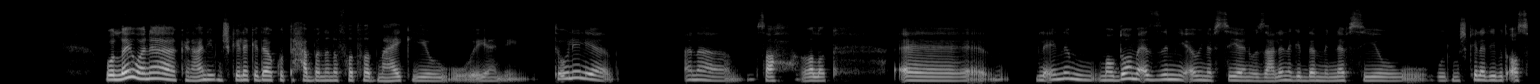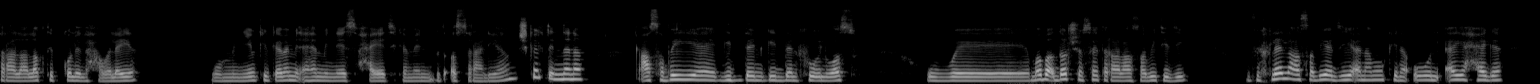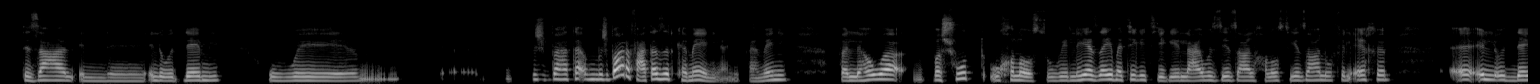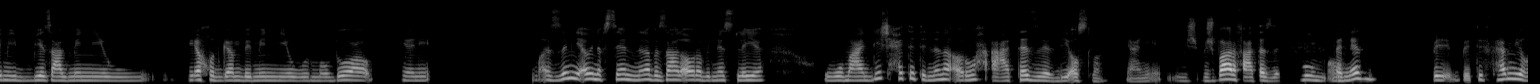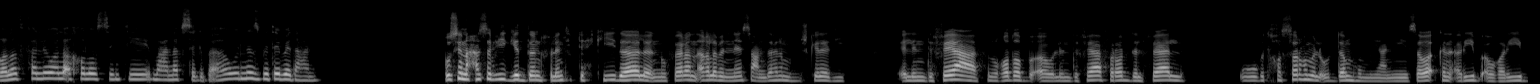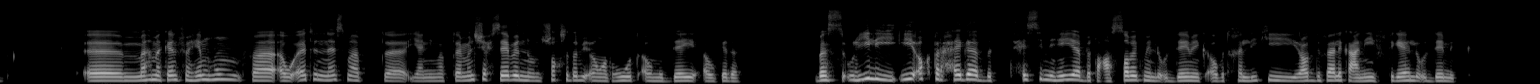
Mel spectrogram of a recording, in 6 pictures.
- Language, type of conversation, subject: Arabic, advice, ازاي نوبات الغضب اللي بتطلع مني من غير تفكير بتبوّظ علاقتي بالناس؟
- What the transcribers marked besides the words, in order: tapping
